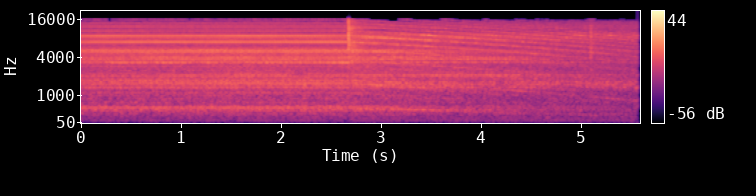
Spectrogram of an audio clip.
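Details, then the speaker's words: DC motor from a 1974 Karmann Ghia EV conversion, spun from a good battery at probably around 3,000 rpm, internal fan blowing air: clean steady high whine over low even hum, easing off at the end; no scraping or knocking, sounds real good. "so that's what she sounds like it's probably 3,000 RPMs for getting close to it sounds real good"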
